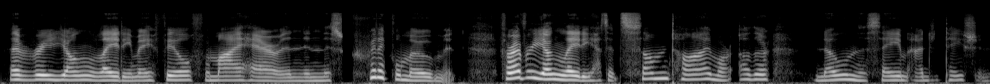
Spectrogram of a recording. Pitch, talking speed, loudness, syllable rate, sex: 205 Hz, 155 wpm, -19 LUFS, 4.7 syllables/s, female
